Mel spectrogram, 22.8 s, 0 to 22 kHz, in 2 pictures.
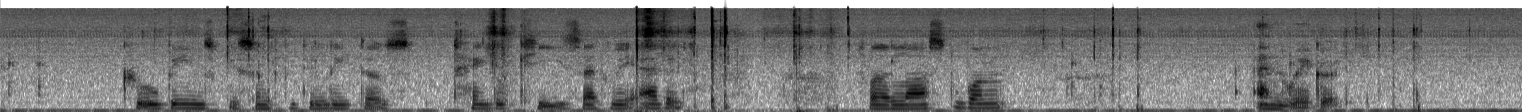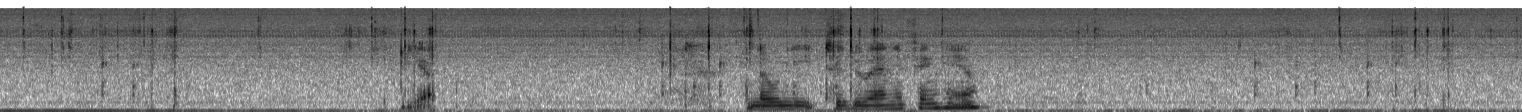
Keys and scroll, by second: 1.9 b, 4.9 Delete, 5.1 Return, 8.4 alt+a, 10.4 alt+a, 12.5 alt+a, 17.8 alt+a, 21.9 alt+a.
